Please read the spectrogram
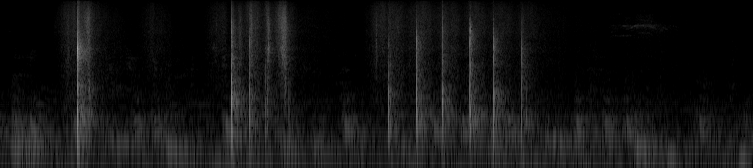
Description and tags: Pasos en piso de porcelanato
Pasos, Peque, Persona, os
